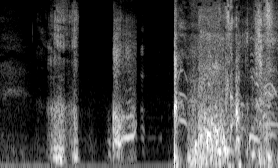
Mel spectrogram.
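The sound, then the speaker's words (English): Gagging and coughing right on a microphone after it is pushed into the mouth: two short throaty bursts with pauses between, then a longer, loud, rough run of coughing and choking noise. “Choking on it. I just made the noise.”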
